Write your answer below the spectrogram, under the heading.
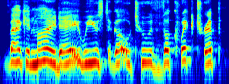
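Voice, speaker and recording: The speaker uses a put-on character voice at a moderate pace. The sound is dry and close, with no echo. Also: man, high pitch for a man. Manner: grumbling, nostalgic.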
